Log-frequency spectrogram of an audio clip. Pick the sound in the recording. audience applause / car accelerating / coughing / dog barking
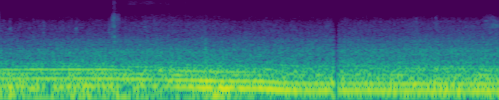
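car accelerating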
